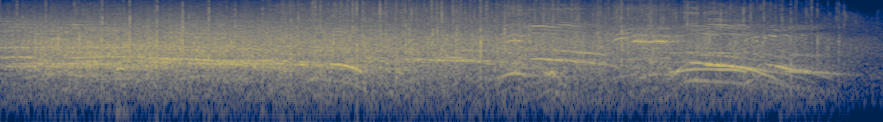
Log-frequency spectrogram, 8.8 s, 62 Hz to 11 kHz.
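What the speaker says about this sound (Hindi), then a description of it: "मैं ताली बजाना शुरू हो गया" A large audience applauds continuously at a 150th anniversary event honouring Srila Prabhupada, dense clapping filling the space with a faint voice underneath, fading slightly at the end.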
